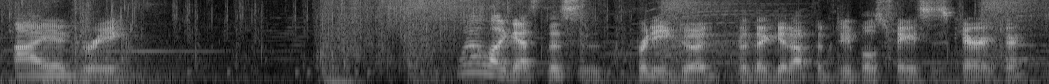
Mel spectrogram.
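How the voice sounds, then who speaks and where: Streaming a video game, a man rambles to his chat with a stuffed-up, congested voice, mocking himself and slipping into high, squeaky jokes. His pitch swings widely, his pace is unhurried, and music plays behind him.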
